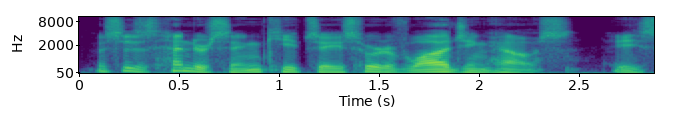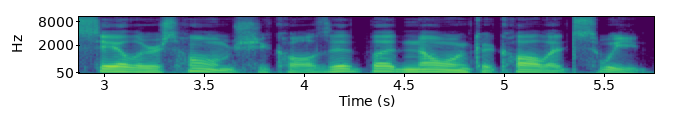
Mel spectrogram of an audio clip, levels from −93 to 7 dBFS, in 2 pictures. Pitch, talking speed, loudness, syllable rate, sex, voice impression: 110 Hz, 210 wpm, -19 LUFS, 5.1 syllables/s, male, very masculine, very adult-like, slightly old, very thick, tensed, very powerful, slightly bright, very soft, muffled, very fluent, slightly raspy, very cool, very intellectual, sincere, very calm, very mature, very friendly, very reassuring, very unique, elegant, wild, very sweet, lively, very kind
